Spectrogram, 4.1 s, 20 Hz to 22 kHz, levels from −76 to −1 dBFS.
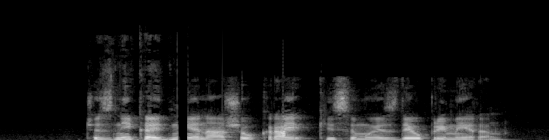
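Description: Input switched to a poorer device, likely, at 1.34 s: after an 80 ms silence the speech loses everything above 9.8 kHz and gains a faint new noise floor, at unchanged level. Damaged data in a compressed stream at 2.13 s: corrupted frames make the decoder lose sync, producing a brief blip.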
